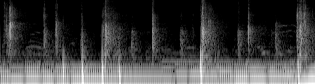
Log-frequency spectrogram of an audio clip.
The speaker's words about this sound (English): Yeah, just make it quick and lively, man. Let's clap our hands.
